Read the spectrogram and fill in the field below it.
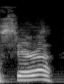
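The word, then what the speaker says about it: Cera: captains in it uh michael sarah is how you say his last name yeah sarah i've always felt he was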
